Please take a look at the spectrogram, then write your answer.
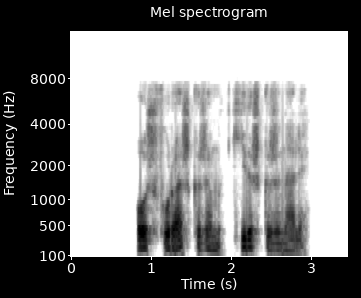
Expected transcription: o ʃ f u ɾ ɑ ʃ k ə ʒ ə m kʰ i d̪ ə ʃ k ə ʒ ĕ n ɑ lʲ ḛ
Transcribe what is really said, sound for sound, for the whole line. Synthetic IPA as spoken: o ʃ f u ɾ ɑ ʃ k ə ʒ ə m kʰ i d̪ ə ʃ k ə ʒ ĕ n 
